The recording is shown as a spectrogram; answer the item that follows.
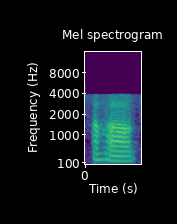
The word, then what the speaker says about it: Madeline: Madeline, MADELINE.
